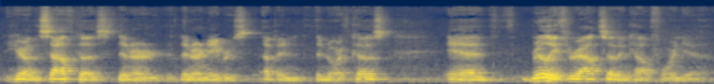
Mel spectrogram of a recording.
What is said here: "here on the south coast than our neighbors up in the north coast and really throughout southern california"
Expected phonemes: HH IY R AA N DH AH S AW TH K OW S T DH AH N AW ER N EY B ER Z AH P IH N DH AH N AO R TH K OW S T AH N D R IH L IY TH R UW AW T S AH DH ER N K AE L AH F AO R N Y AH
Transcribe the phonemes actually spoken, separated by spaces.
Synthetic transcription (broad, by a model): HH IY R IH N DH AH S AW TH K OW S T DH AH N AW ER N EY B ER Z AH P IH N DH AH N AO R TH K OW S T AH N R IH L IY TH R UW AW T S AH DH ER N K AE L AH F AO R N Y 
